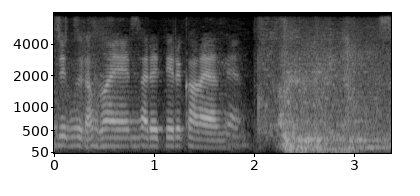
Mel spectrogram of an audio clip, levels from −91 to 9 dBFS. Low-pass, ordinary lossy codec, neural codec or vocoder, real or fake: 7.2 kHz; none; codec, 24 kHz, 0.9 kbps, WavTokenizer, medium speech release version 2; fake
